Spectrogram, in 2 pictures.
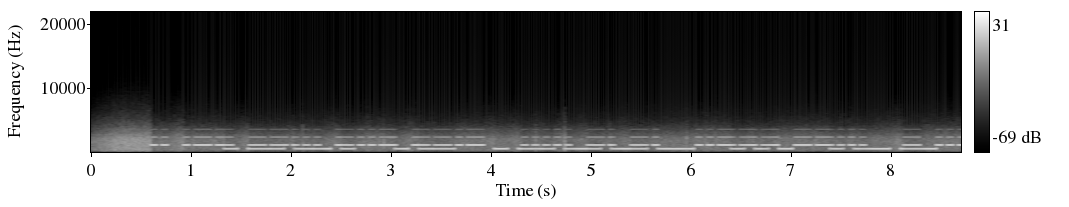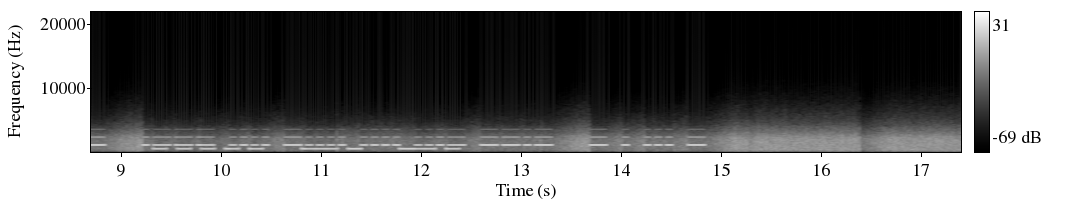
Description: Morse code, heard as two keyed tones, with radio static and static crashes. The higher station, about 22 wpm, 1210 Hz: IW7XQ 5NN 27 TU JH6HVQ TEST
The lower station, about 10 wpm, 630 Hz: PA1SW 5NN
